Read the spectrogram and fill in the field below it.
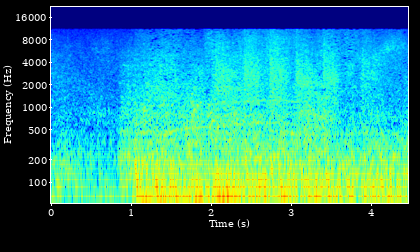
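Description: Magic blasts crackle and burst loudly in a fight.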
